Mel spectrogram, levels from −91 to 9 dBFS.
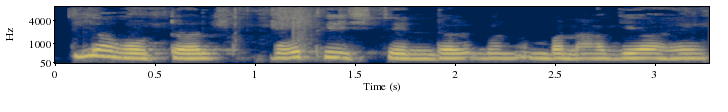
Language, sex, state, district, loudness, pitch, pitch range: Hindi, female, Bihar, Saran, -17 LUFS, 210 Hz, 205-220 Hz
